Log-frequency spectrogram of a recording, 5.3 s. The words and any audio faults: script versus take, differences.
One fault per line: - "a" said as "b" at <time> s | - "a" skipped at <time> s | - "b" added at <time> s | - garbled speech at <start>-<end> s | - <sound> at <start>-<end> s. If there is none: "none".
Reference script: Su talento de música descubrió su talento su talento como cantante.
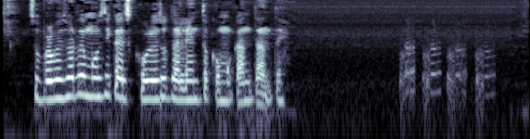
- "talento" said as "profesor" at 0.4 s
- "su talento" skipped at 2.1 s
- laugh at 4.0-5.0 s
